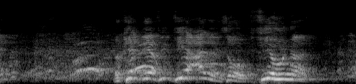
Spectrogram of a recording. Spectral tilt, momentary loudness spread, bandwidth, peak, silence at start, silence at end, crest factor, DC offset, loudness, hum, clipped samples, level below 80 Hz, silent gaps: -6 dB/octave; 21 LU; 13 kHz; -4 dBFS; 0 s; 0 s; 20 dB; under 0.1%; -22 LUFS; none; under 0.1%; -62 dBFS; none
